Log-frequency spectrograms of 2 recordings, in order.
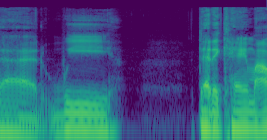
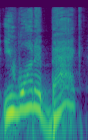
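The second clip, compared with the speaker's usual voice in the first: taunting mockery; 14 semitones higher than usual. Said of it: "And I was like".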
